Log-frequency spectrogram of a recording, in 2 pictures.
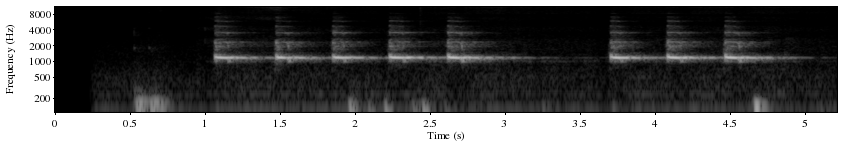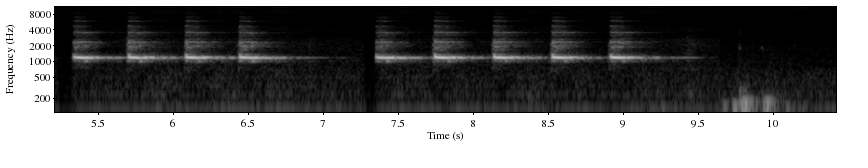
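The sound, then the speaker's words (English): A yellow-rumped tinkerbird calls in steady bursts of four or five hollow, mid-pitched notes, each burst evenly spaced, with a few soft low thumps in the background. “That is essentially the sound of the yellow-rumped tinker bird.”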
